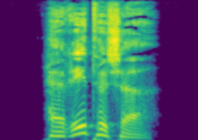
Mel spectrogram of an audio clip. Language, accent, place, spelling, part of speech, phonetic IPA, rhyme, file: German, Germany, Berlin, häretischer, adjective, [hɛˈʁeːtɪʃɐ], -eːtɪʃɐ, De-häretischer.ogg
- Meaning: inflection of häretisch: 1. strong/mixed nominative masculine singular 2. strong genitive/dative feminine singular 3. strong genitive plural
